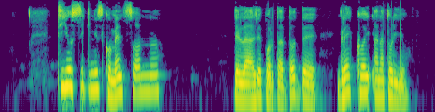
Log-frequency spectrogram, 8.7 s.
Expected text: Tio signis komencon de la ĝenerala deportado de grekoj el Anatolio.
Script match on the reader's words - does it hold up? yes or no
no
